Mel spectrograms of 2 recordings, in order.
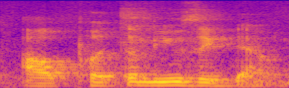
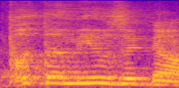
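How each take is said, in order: First: Said in the usual way. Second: Retold yell pitched way up; mock yelling. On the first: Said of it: "I was like". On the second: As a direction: imitate a man yelling, much higher than your own voice. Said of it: "He starts yelling and yelling".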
